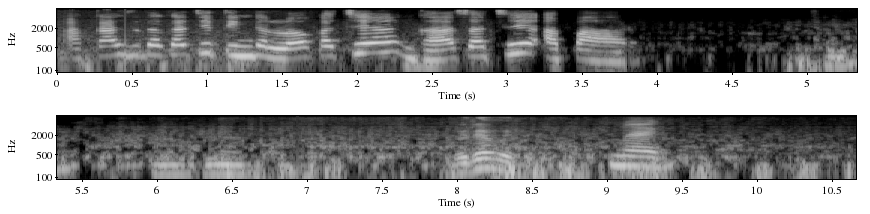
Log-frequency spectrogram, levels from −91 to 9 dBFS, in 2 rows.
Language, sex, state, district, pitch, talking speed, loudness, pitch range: Bengali, female, West Bengal, Purulia, 225 Hz, 60 wpm, -17 LUFS, 180-275 Hz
